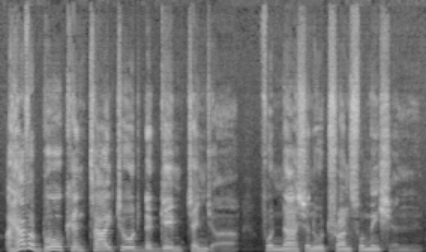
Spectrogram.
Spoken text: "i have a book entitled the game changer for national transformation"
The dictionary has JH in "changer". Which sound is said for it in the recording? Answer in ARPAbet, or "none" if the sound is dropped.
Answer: JH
